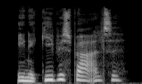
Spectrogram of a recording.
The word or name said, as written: Energibesparelse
